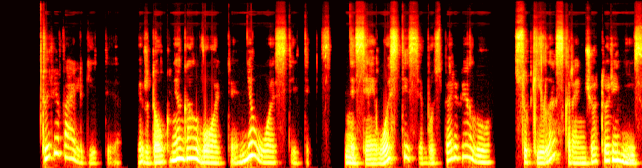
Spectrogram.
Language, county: Lithuanian, Alytus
